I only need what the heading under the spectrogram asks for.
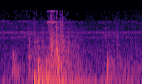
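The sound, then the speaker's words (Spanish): A door is opened by a butler at a house at night, in a spy thriller scene: a soft click, then a longer scraping swing with a thud, and a faint knock-like tap near the end. “Espera junto a la puerta y le abre un mayordomo.”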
